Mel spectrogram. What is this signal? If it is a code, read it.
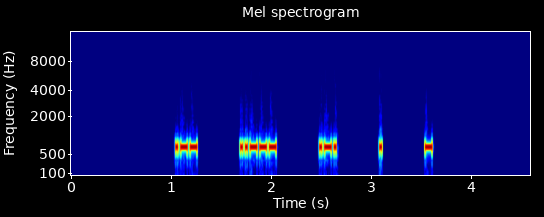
Morse code, heard as a keyed tone, about 47 wpm, spaced as for 17 wpm, 700 Hz. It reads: W2RET
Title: USA Call Signs - 5 Characters - 6x Character Spacing - 50wpm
